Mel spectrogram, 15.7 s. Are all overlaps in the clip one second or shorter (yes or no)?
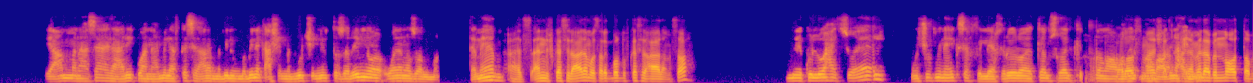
no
